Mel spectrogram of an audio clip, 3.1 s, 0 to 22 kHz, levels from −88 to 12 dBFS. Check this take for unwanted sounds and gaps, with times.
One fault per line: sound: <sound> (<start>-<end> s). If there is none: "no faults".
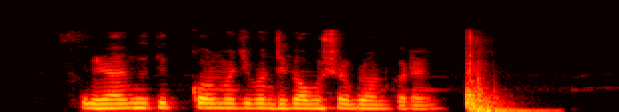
sound: thud (2.3-2.8 s)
